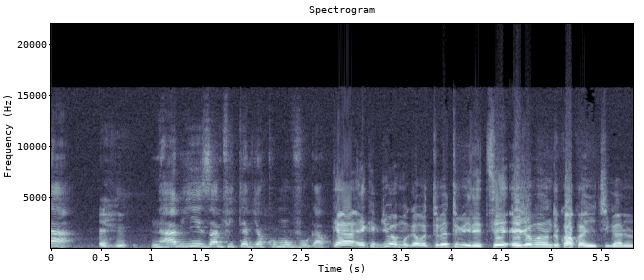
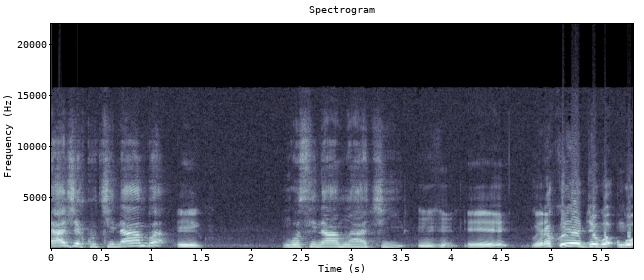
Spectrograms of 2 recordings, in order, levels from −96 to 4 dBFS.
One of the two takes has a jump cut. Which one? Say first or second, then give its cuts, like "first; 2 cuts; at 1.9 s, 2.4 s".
first; 1 cut; at 2.8 s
